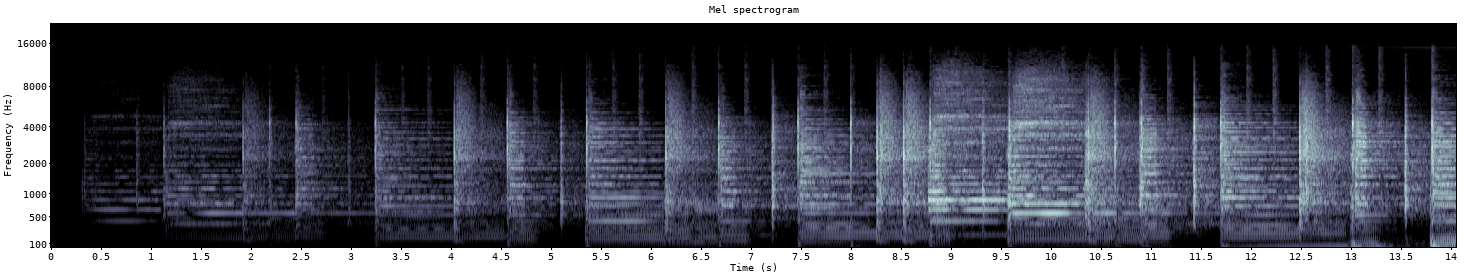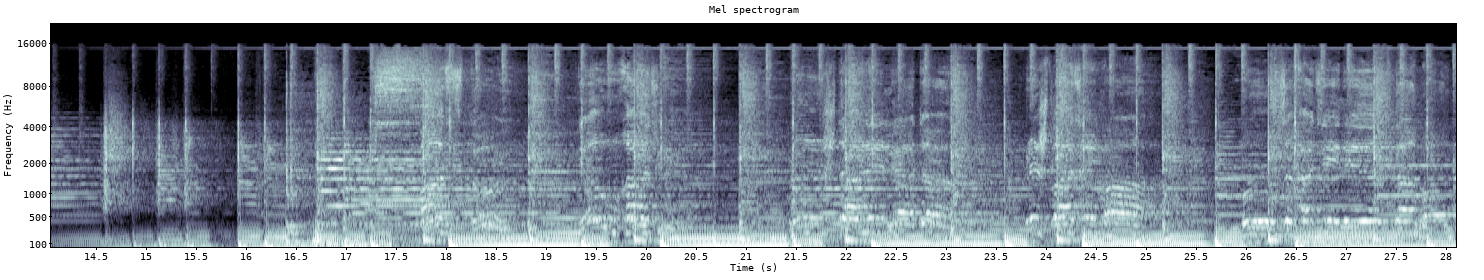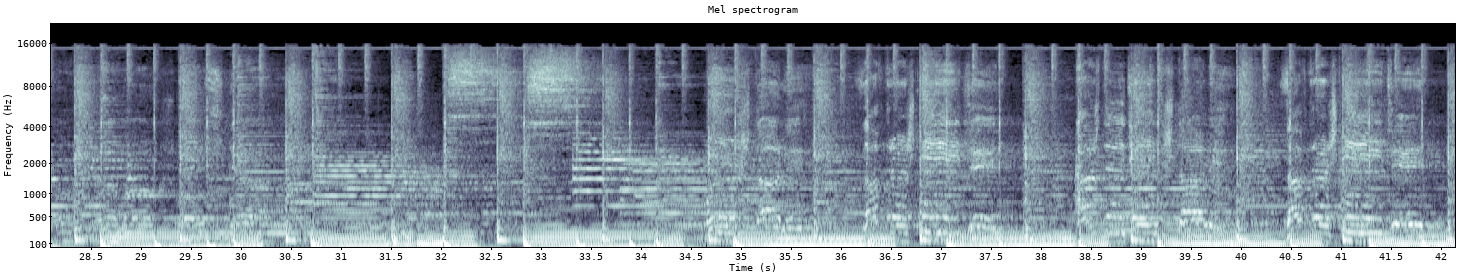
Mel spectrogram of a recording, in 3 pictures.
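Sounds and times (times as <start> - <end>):
slowed reverb doomerwave music: 15.9 - 42.1.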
